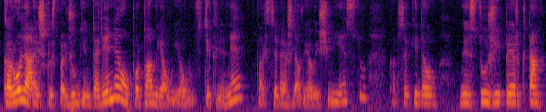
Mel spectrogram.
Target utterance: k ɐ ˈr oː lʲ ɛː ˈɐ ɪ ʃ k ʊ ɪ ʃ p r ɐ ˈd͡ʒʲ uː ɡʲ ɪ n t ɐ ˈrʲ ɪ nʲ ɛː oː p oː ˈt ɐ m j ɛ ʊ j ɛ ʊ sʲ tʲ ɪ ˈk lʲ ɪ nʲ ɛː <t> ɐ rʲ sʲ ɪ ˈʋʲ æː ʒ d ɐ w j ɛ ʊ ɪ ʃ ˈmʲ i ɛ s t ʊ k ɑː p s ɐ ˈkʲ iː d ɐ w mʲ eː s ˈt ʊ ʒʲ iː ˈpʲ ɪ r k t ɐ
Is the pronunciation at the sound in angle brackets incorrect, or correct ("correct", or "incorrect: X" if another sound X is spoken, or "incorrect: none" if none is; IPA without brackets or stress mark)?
incorrect: p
